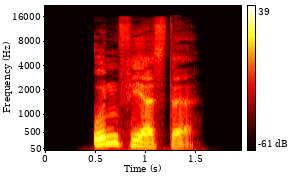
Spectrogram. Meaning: inflection of unfair: 1. strong/mixed nominative/accusative feminine singular superlative degree 2. strong nominative/accusative plural superlative degree
- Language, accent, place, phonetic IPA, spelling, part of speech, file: German, Germany, Berlin, [ˈʊnˌfɛːɐ̯stə], unfairste, adjective, De-unfairste.ogg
